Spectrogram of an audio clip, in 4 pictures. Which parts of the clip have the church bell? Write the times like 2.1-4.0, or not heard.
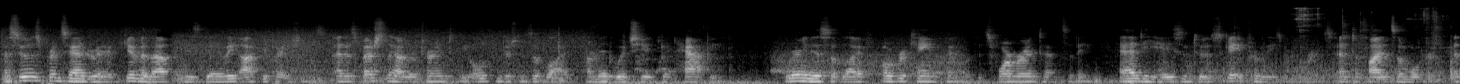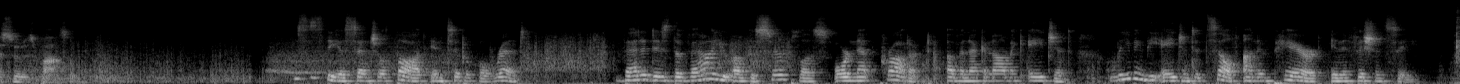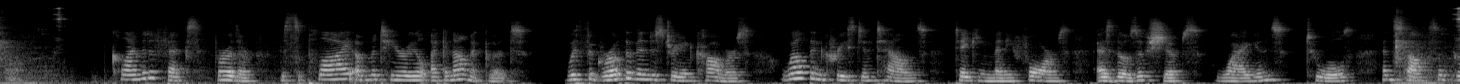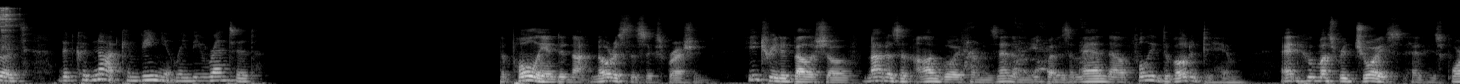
not heard.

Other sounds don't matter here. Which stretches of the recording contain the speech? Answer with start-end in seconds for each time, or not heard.
0.0-15.4, 17.5-19.9, 20.8-28.8, 30.3-46.5, 48.8-58.3.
